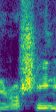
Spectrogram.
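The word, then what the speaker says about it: Róisín: So I've been referred to someone called Roshin, R-O-I-S-I-N, Roshin it's pronounced, I believe.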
